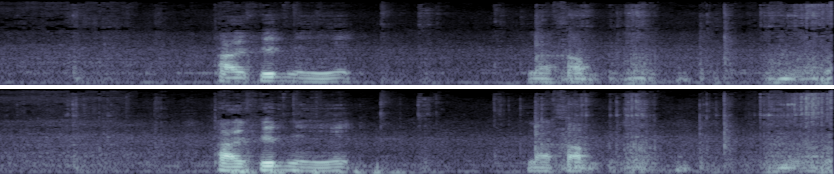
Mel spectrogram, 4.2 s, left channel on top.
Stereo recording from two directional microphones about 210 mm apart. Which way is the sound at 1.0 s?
45° right (ahead or behind).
